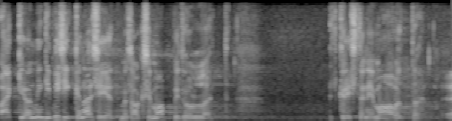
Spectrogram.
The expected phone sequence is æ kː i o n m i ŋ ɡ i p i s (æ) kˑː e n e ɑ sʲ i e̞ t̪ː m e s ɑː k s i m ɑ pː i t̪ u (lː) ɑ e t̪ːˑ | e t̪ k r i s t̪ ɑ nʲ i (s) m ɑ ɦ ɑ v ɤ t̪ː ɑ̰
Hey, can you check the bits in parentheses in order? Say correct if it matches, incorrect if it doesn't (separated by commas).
incorrect, correct, incorrect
